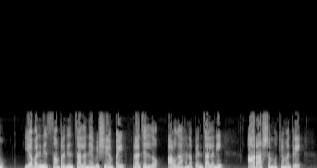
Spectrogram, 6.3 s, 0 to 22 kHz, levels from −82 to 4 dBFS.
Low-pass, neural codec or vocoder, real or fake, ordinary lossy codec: 7.2 kHz; none; real; none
